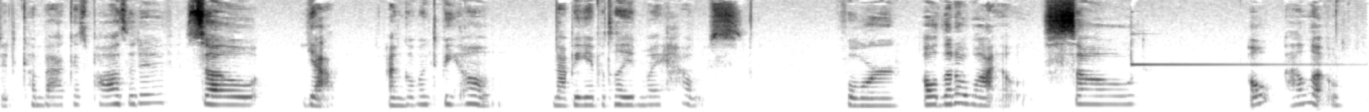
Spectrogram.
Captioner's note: phone ding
